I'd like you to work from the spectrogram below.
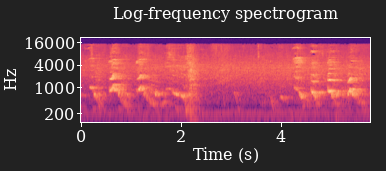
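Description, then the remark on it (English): Wilma the dog yelps and whimpers in quick, high-pitched bursts, with a few short barks mixed in, from a few metres away, insistent, reacting as her owner pats a pretend dog in a jealousy test, pausing briefly midway before the excited cries resume. “From a few metres away, Wilma reacts very strongly.”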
